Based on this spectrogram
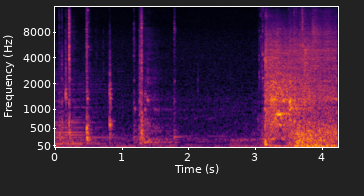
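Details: Toyota Land Cruiser 80 Series 1HD-T diesel starting after alternator repair; a few sharp clicks, a pause, then it catches at once and settles into a steady idle, warning lights gone: a clean, normal start.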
